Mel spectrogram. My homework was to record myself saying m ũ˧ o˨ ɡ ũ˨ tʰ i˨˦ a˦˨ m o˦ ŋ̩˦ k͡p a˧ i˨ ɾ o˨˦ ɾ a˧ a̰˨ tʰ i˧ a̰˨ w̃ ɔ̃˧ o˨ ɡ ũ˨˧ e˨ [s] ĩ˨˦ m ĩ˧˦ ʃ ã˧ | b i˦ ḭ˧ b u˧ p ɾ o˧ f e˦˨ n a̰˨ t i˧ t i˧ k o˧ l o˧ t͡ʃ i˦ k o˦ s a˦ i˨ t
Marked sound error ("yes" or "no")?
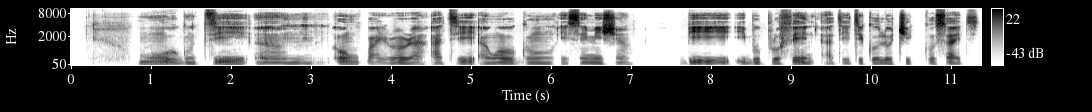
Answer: no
